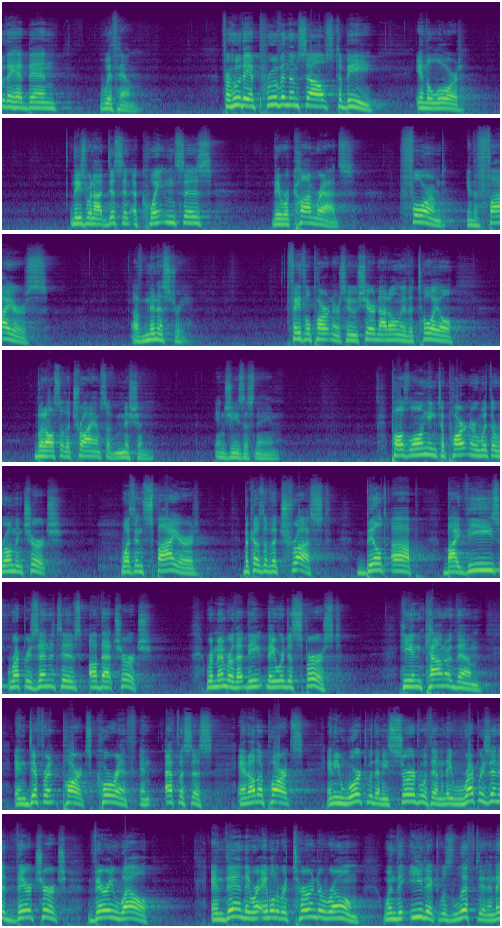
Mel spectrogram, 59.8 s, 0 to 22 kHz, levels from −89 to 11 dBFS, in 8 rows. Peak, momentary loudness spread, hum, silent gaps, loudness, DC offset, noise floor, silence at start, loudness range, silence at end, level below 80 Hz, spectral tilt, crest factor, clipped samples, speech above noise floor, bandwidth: 0 dBFS; 14 LU; none; none; -14 LUFS; under 0.1%; -56 dBFS; 0 s; 6 LU; 0 s; -44 dBFS; -5 dB/octave; 16 dB; under 0.1%; 42 dB; 14.5 kHz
